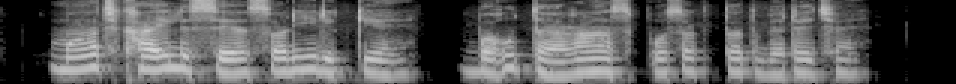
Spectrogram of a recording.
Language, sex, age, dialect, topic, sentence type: Maithili, male, 18-24, Bajjika, agriculture, statement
